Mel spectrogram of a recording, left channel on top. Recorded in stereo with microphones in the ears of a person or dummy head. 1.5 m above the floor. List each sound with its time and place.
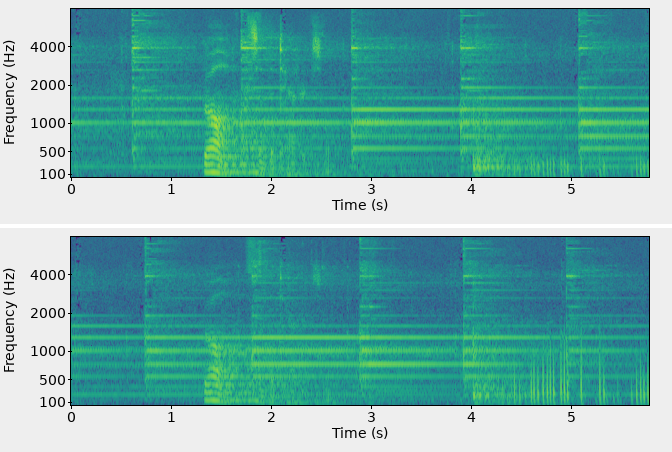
1.3 s a man speaking: 25° left (ahead or behind), 1.3 m
4.0 s a thud: 50° right (ahead or behind), 3.5 m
